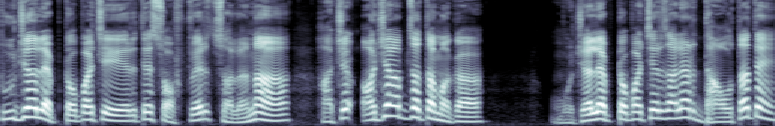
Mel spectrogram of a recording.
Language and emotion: Goan Konkani, surprised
